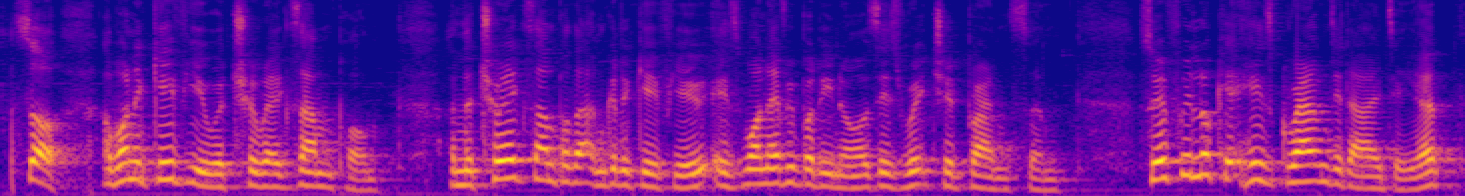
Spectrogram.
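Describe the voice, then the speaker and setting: A woman's voice: low voice, warm tone. A woman presenting an instructional business training video, addressing the viewer directly and leaning on key terms.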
